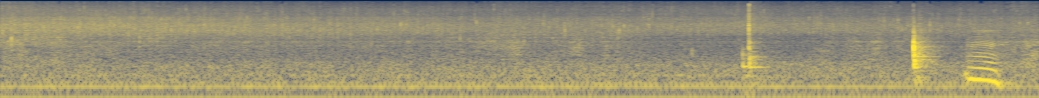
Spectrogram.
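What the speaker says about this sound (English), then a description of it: "So I'm just gonna melt up this butter, twirl it around, and it'll go quicker." Butter melting in a pan on the stove gives a steady, faint sizzle and hiss for the whole stretch, with a couple of sharp utensil clinks near the end and a short scraping swirl of the pan.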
